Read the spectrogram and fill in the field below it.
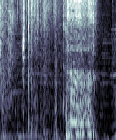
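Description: Horse hooves clip-clopping in the Minecraft video game, a few quick, close hoof clops followed by a short burst of horse whinnying.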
